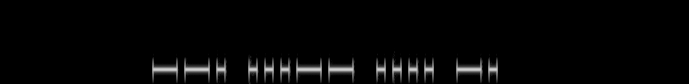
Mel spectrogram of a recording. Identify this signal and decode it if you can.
Morse code, heard as a keyed tone, about 15 wpm, 700 Hz. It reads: G3HN
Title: DXCC-100 Call Signs - 4 Characters - Repeated 3x - 15wpm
